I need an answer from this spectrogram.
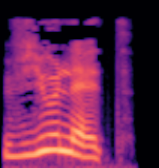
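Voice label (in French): "violette", French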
